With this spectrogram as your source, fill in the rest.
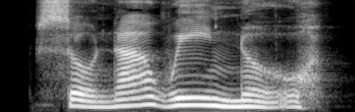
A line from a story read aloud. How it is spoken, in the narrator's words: Isherwood growled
